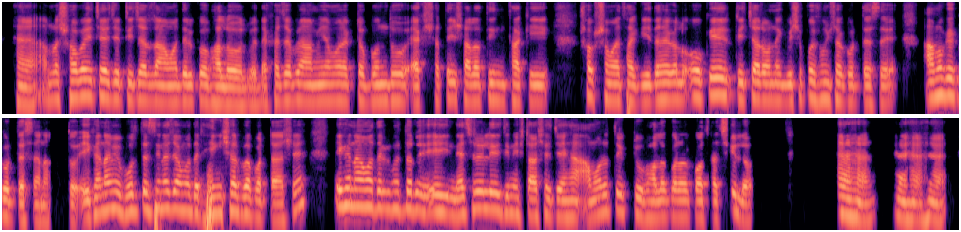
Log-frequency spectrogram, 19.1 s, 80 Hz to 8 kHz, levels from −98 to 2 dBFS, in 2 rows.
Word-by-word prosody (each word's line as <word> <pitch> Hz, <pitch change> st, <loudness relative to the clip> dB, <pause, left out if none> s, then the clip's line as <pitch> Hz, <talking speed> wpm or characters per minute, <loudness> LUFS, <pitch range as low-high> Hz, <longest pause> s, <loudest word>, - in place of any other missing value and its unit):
হ্যাঁ, 125 Hz, -3 st, 0 dB
আমরা 150 Hz, +1 st, -3 dB
সবাই 165 Hz, +2 st, +4 dB
চাই 165 Hz, -1 st, +5 dB
যে -, -, +3 dB
টিচাররা 140 Hz, -1 st, +1 dB
আমাদেরকেও 135 Hz, +1 st, +1 dB
ভালো 125 Hz, -1 st, +3 dB
বলবে। 115 Hz, 0 st, -2 dB
দেখা 125 Hz, +3 st, -3 dB
যাবে 145 Hz, +1 st, +1 dB
আমি 135 Hz, +1 st, -1 dB
আমার 140 Hz, 0 st, 0 dB
একটা 140 Hz, +1 st, -3 dB
বন্ধু 140 Hz, +1 st, 0 dB, 0.2 s
একসাথেই 140 Hz, +4 st, -4 dB
সারাদিন 140 Hz, +1 st, 0 dB
থাকি, 135 Hz, 0 st, 0 dB, 0.5 s
সবসময় 150 Hz, -4 st, 0 dB
থাকি। 135 Hz, -1 st, 0 dB
দেখা 145 Hz, +1 st, +3 dB
গেল 150 Hz, 0 st, 0 dB
ওকে 170 Hz, +3 st, +2 dB, 0.2 s
টিচার 150 Hz, +1 st, +2 dB
অনেক 140 Hz, -1 st, -2 dB
বেশি 140 Hz, +2 st, -2 dB
প্রশংসা 150 Hz, -2 st, -1 dB
করতেছে। 130 Hz, -1 st, -2 dB, 0.4 s
আমাকে 175 Hz, +2 st, +4 dB
করতেছে 120 Hz, -4 st, +1 dB
না। -, -, -3 dB, 0.2 s
তো -, -, -2 dB
এখানে 160 Hz, +6 st, +2 dB
আমি 195 Hz, -, +1 dB
বলতেছি 175 Hz, +1 st, 0 dB
না -, -, +2 dB
যে, -, -, +3 dB
আমাদের 175 Hz, -2 st, +1 dB
হিংসার 165 Hz, +3 st, +2 dB
ব্যাপারটা 140 Hz, -5 st, +2 dB
আসে। 125 Hz, +11 st, -4 dB, 0.4 s
এখানে 220 Hz, 0 st, +4 dB
আমাদের 205 Hz, -1 st, +2 dB
ভিতরে 195 Hz, 0 st, 0 dB, 0.2 s
এই 170 Hz, -, +3 dB
ন্যাচারালি 190 Hz, +6 st, +2 dB
জিনিসটা 155 Hz, -2 st, -1 dB
আসে 150 Hz, -, -4 dB
যে, 140 Hz, -, +3 dB
হ্যাঁ, 140 Hz, -1 st, +1 dB
আমারও 150 Hz, +6 st, 0 dB
তো -, -, -2 dB
একটু 170 Hz, -2 st, -6 dB
ভালো 135 Hz, +1 st, +2 dB
করার 140 Hz, -1 st, +2 dB
কথা 135 Hz, 0 st, +1 dB
ছিল। -, -, -2 dB, 1.0 s
হ্যাঁ, 160 Hz, -2 st, +5 dB
হ্যাঁ। 120 Hz, -2 st, +1 dB, 0.3 s
হ্যাঁ, 135 Hz, -3 st, +1 dB
হ্যাঁ, 120 Hz, -, -2 dB
হ্যাঁ। 120 Hz, -2 st, -1 dB
145 Hz, 195 wpm, -23 LUFS, 135-165 Hz, 1.0 s, চাই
